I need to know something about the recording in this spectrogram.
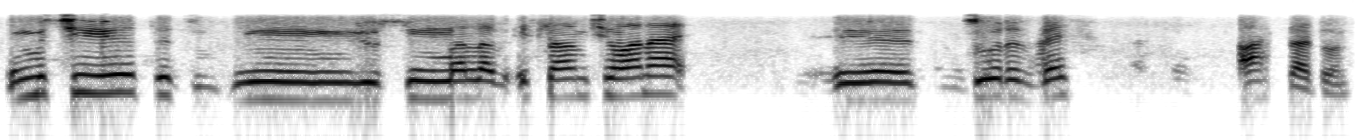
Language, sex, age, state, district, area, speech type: Kashmiri, male, 30-45, Jammu and Kashmir, Bandipora, rural, conversation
